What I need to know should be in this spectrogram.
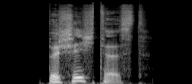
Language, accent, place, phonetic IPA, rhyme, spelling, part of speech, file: German, Germany, Berlin, [bəˈʃɪçtəst], -ɪçtəst, beschichtest, verb, De-beschichtest.ogg
- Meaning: inflection of beschichten: 1. second-person singular present 2. second-person singular subjunctive I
